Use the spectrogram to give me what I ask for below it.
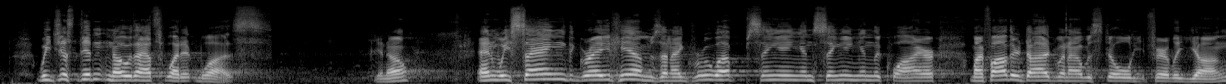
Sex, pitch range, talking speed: male, 170-210 Hz, 170 wpm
